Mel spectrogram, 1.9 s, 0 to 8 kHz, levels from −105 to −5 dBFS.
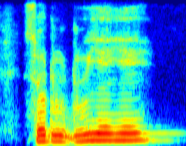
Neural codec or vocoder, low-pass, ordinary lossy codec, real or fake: none; 7.2 kHz; Opus, 24 kbps; real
